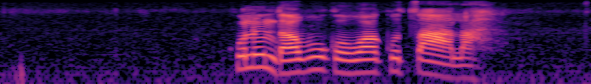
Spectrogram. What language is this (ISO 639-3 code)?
tso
